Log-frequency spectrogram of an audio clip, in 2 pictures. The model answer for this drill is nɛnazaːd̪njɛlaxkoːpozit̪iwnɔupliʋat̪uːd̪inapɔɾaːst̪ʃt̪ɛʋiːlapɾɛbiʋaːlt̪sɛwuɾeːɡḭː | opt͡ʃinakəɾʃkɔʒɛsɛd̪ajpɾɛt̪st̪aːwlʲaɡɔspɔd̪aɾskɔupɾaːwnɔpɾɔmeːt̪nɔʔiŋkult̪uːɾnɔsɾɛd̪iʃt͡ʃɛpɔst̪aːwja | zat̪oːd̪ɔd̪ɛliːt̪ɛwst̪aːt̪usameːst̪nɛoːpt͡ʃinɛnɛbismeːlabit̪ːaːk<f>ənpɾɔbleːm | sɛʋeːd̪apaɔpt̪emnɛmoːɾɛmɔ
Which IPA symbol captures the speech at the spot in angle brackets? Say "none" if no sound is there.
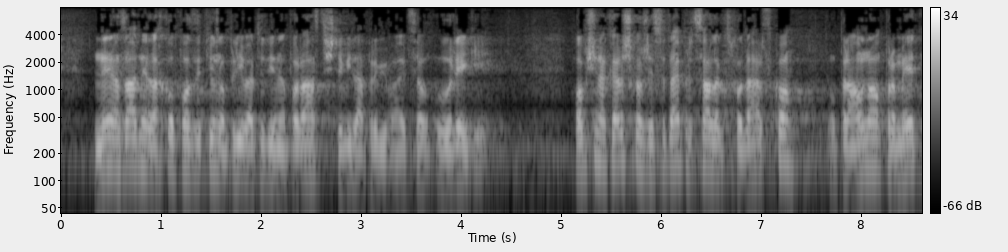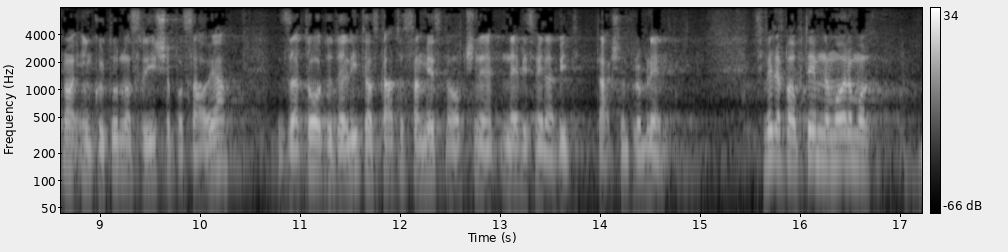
ʃ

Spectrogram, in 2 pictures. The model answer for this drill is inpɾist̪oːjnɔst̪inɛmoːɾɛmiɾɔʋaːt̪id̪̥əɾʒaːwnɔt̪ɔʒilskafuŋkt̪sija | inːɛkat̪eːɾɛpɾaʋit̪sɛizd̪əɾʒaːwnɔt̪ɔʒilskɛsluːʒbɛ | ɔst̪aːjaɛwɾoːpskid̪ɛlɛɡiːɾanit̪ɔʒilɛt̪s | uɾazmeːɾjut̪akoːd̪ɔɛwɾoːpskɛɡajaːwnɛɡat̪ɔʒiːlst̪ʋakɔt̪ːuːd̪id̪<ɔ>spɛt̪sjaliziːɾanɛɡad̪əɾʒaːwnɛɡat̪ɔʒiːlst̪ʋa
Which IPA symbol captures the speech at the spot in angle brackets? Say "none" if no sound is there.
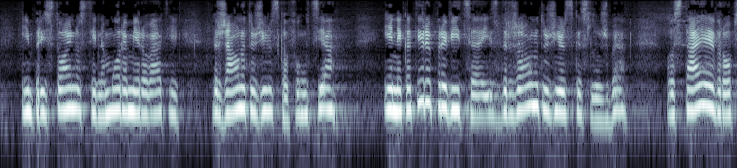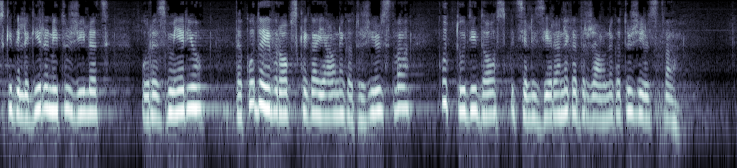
ɔ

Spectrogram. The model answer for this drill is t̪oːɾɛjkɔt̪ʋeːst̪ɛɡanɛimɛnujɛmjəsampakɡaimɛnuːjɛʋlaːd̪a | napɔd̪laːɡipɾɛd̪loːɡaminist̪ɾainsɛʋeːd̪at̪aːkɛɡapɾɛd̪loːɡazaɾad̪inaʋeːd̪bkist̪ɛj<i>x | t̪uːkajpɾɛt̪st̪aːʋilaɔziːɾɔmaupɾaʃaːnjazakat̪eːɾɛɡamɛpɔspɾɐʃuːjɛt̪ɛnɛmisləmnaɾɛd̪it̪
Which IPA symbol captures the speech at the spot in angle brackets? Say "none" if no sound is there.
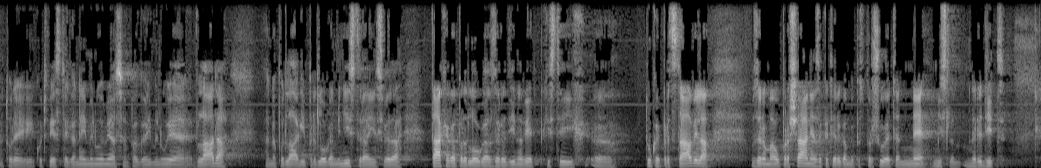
i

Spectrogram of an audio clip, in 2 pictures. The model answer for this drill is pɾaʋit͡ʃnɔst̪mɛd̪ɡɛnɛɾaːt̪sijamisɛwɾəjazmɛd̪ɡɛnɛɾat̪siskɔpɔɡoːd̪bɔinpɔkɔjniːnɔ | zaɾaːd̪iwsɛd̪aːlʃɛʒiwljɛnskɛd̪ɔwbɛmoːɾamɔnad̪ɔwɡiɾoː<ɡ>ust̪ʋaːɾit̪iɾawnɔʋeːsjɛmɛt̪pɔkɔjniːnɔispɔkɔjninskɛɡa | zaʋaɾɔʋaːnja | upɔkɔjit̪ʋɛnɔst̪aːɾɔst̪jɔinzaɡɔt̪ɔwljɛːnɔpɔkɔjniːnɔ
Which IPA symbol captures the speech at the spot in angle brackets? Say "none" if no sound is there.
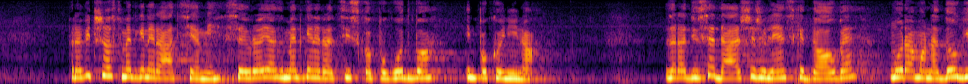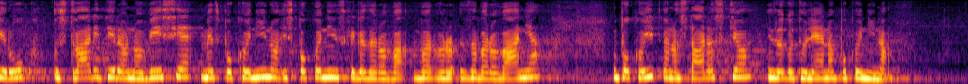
k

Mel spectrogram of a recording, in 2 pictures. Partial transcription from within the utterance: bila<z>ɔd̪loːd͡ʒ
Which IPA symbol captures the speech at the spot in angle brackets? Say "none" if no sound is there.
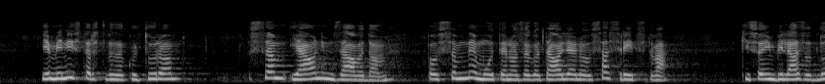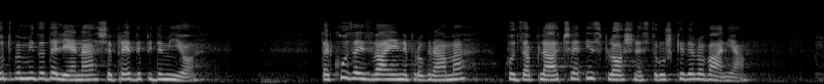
z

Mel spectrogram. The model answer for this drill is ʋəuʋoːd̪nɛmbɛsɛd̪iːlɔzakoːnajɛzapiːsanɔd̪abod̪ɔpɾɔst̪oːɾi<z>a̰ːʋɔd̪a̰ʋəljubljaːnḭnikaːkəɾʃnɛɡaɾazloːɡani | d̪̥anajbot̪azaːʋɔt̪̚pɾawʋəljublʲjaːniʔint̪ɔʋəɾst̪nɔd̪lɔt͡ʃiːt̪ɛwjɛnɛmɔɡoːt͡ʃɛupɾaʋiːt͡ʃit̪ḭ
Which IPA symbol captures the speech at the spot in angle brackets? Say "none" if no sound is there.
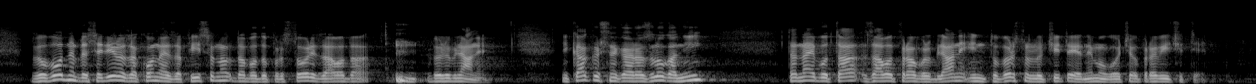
z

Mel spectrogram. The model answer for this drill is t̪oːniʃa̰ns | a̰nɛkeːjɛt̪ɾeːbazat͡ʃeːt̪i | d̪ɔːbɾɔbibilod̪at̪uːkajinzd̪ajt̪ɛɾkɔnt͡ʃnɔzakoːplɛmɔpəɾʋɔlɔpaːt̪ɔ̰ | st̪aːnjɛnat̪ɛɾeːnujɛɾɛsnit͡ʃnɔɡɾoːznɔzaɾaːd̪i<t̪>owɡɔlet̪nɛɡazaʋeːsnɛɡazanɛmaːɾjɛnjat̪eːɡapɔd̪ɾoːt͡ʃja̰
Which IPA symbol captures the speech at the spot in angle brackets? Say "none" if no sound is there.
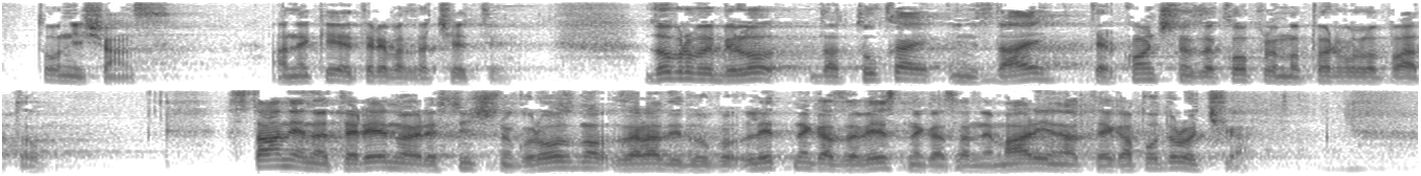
d̪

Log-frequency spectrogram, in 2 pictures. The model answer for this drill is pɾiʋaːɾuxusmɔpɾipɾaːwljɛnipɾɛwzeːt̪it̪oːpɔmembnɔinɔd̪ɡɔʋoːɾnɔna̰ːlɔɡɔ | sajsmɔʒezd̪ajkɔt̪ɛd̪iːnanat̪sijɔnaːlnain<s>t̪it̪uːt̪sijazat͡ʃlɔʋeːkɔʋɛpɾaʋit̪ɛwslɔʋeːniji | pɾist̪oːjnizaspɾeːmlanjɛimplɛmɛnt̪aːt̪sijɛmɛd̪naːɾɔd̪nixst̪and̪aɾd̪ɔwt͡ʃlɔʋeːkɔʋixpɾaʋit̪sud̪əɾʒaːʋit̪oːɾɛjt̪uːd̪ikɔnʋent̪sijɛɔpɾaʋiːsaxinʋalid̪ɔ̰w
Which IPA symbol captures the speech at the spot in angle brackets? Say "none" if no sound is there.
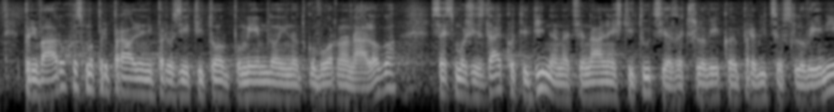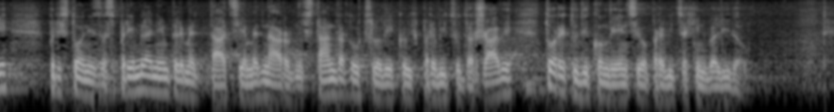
ʃ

